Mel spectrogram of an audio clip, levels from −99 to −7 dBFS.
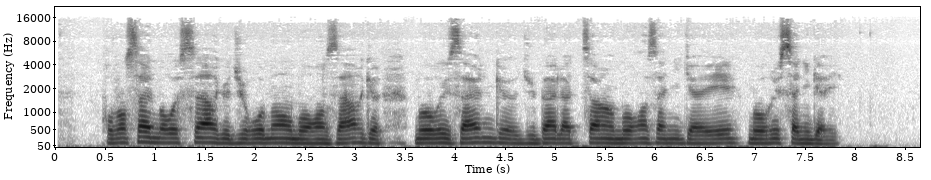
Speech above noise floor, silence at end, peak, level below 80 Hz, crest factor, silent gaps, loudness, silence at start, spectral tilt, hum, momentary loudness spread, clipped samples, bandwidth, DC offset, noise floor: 30 dB; 0.45 s; -8 dBFS; -56 dBFS; 16 dB; none; -25 LUFS; 0.45 s; -6.5 dB/octave; none; 7 LU; under 0.1%; 16 kHz; under 0.1%; -54 dBFS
